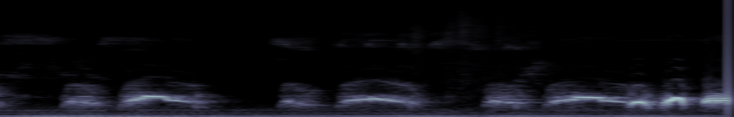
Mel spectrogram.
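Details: Northern Vietnamese whistle-voiced spotted dove calling to draw out wild doves: a run of soft rising-and-falling coos, some wavering, delivered almost continuously over a constant low droning hum.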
